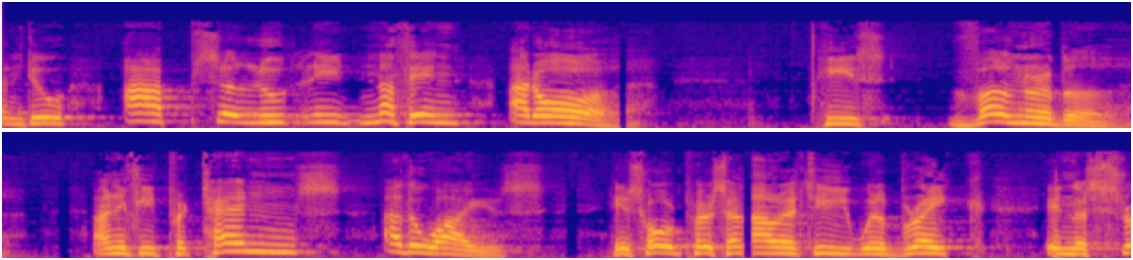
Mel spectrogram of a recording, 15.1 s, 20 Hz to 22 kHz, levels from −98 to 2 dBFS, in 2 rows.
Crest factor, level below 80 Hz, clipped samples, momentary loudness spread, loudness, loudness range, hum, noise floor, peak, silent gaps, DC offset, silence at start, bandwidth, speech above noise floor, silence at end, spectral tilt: 14 dB; -50 dBFS; under 0.1%; 18 LU; -17 LUFS; 4 LU; none; -54 dBFS; -4 dBFS; none; under 0.1%; 0 s; 11.5 kHz; 38 dB; 0 s; -6.5 dB/octave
